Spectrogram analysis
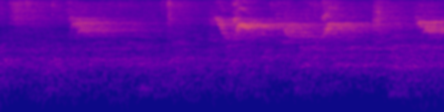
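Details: Hungry meerkats at Zoo Augsburg, fed chicks and chasing each other to steal the food, give high, thin squeaky chirps in short overlapping bursts against a soft murmur.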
